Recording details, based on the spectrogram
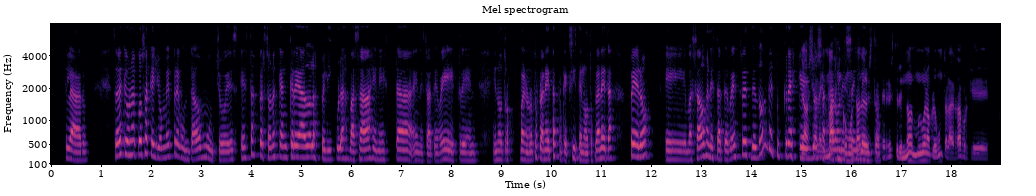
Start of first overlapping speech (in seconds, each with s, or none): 15.0 s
